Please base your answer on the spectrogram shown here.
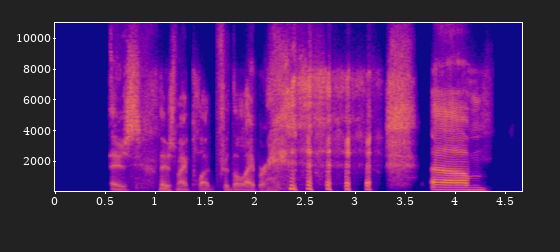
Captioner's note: laughs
